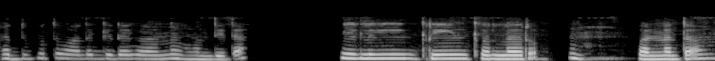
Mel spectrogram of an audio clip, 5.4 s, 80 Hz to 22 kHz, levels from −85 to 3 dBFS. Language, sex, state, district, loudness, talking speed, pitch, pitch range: Kannada, female, Karnataka, Raichur, -23 LUFS, 80 wpm, 255 Hz, 240-270 Hz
